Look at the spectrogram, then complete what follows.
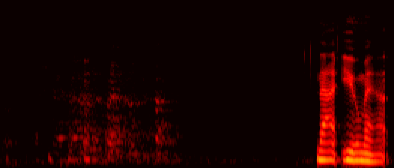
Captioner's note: laughter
